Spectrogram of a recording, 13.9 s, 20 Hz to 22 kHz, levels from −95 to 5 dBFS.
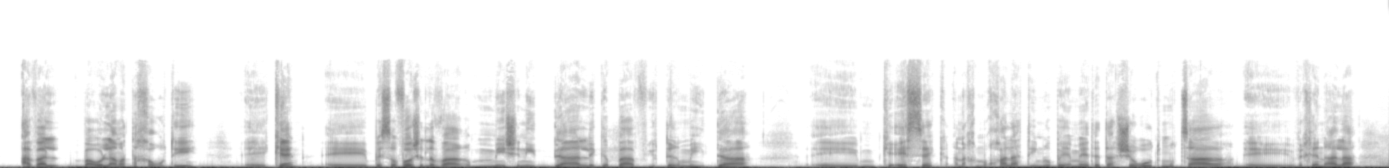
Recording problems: low rumble; loud; throughout; 4 dB below the speech

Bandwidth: 14 kHz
